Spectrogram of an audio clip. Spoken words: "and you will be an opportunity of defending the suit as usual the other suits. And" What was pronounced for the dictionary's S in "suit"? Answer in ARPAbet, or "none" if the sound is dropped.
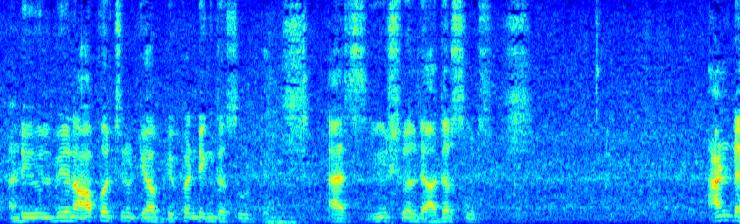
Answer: S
